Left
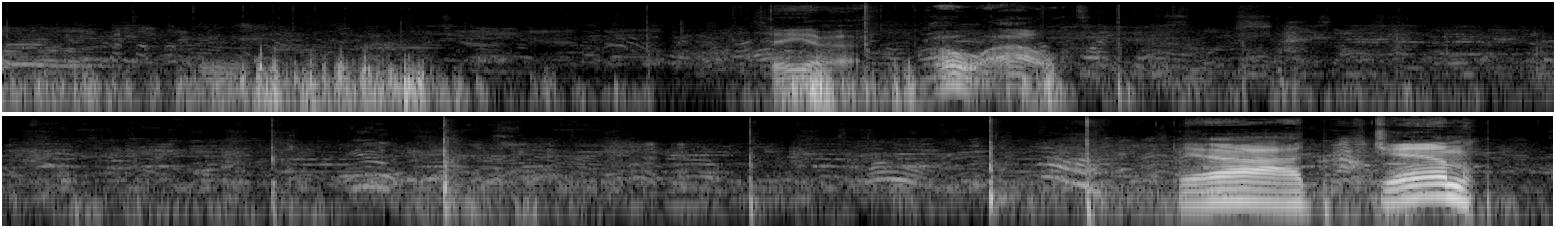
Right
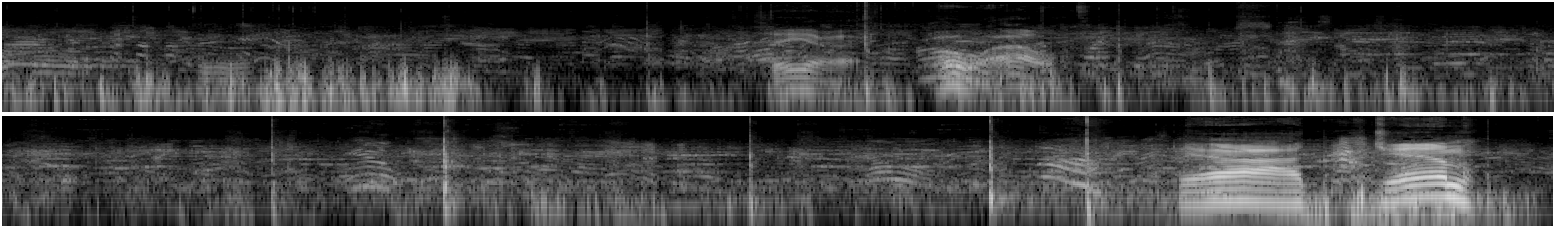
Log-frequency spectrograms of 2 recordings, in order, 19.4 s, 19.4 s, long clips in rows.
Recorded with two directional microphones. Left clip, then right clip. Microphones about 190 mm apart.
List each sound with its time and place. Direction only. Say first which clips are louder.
4.8 s speech: left 3 dB; 20° left (ahead or behind)
11.9 s chop: right 2 dB; 10° left (ahead or behind)
15.3 s a sound: right 2 dB; 15° left (ahead or behind)
17.0 s speech: even; 15° left (ahead or behind)
17.9 s a sound: right 4 dB; 10° right (ahead or behind)
18.2 s speech: left 1 dB; 10° left (ahead or behind)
